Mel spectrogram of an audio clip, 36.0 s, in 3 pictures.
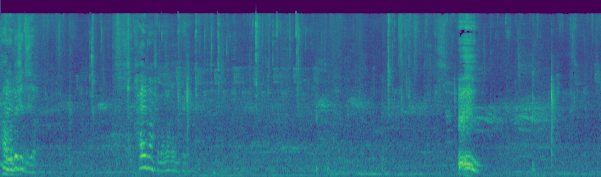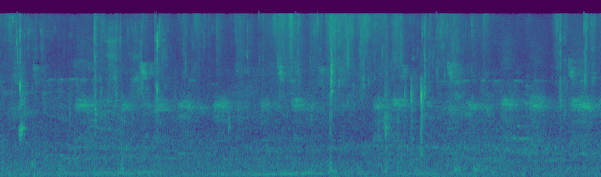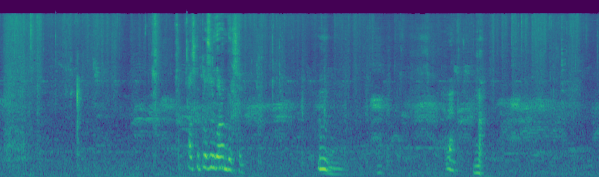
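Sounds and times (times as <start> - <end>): wet chewing and lip-smacking: 1.7 - 2.7, 16.6 - 21.0.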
